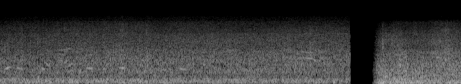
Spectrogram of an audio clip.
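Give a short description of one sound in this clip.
Ocean surf breaks on a rocky shore, heard outdoors in wind.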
